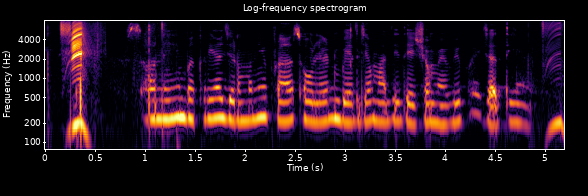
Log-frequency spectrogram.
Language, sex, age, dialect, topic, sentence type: Hindi, female, 36-40, Hindustani Malvi Khadi Boli, agriculture, statement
